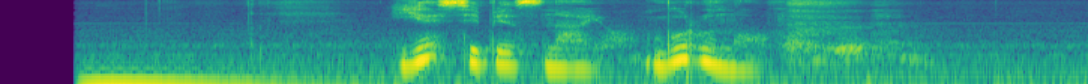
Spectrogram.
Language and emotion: Russian, neutral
